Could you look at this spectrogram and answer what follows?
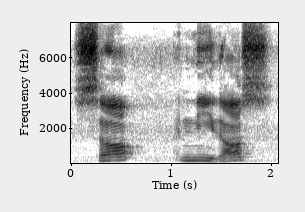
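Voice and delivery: "sonidos" very slow, broken after "so"; syllable by syllable. Shown as a demonstration. Teacher dictating for writing, "sonidos" slowly split by syllable. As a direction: stretch "sonidos" with a pause between syllables. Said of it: "Miren cómo se escriben".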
